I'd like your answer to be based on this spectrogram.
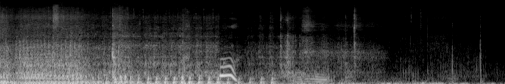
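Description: A Suzuki DRZ400 dual sport motorcycle chugs and revs close by while riding off-road near a steep hill, the engine note rising then easing off as a rider's voice talks over it.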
